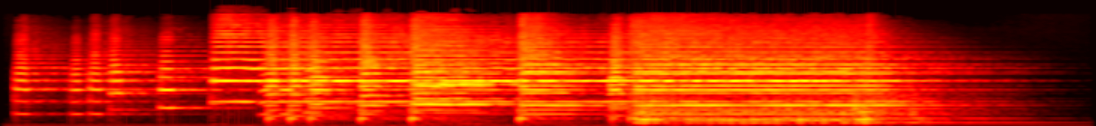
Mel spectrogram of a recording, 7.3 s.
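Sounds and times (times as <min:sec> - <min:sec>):
trumpet call: 0:00.1 - 0:07.0.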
